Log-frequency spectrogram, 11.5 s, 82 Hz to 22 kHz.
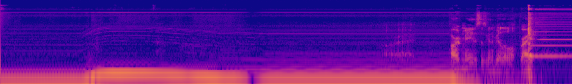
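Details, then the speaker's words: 1961 Fender Showman tube amp, vibrato channel on test tone: steady tone with almost no wobble at the slowest speed setting, effect lost there, returns around three; weak vibrato intensity. "Guess we could use a little more intensity. It loses intensity at the lowest speed setting. In fact, it loses the effect altogether."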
